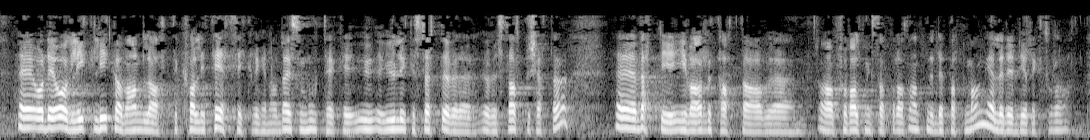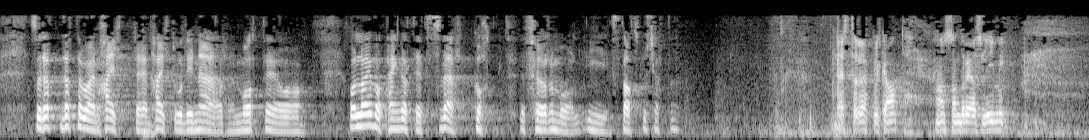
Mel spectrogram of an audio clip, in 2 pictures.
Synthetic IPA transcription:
ɔd̪ɛæɾoːɡliːliːkɑʋɑnd̪lɑɑt̪kʰʋɑlɪt̪ʰeːt̪sɪkɾɪŋənɑʋd̪æɪsɔmːuːt̪ʰːeːkəɾʉʉːliːkəst̪œt̪ːəøʋəɾøːʋəst̪ɑːt̪sbʉd̪ʃjɛt̪ːə | ʋæʈːɪɪʋɑːɾət̪ʰɑt̪ːɑʋ | ɑʋfɔɾʋɑlt̪nɪŋsɑpɑɾɑːt̪ɛnt̪n̩d̪ɛd̪ɛpɑɾʈ̪əmɑŋːɛlːəɖɛd̪ɪɾɛkt̪ʰʊɾɑːt̪ | sɔd̪ɛd̪ɛt̪ːəʋɑɾæɪnhæɪlt̪ɛnhæɪlt̪ʊɾɖɪnæːɾmoːt̪ʰəɔ | ɔlæɪʋɑpʰɛŋːət̪ʰɪlɛt̪sʋæːɾt̪ɡɔt̪føːɾəmoːlɪst̪ɑːt̪sbʉ̥ʃjɛt̪ʰːə | nɛ̰st̪əɾɛplɪkɑnt̪hɑnsɑnd̪ɾeːɑsliːmɪ

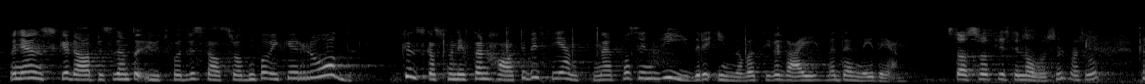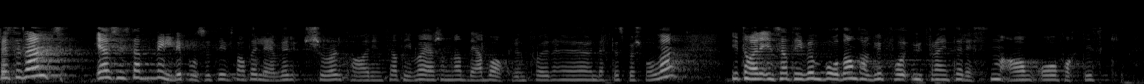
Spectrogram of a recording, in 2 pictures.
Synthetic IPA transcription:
mɛnjæɪœnskəɖɑpʰɾɛsɪd̪ɛnt̪ɔʔʉːt̪fɔɾd̪ɾəst̪ɑːt̪sɾoːd̪ən̩pɔʋɪlkəɾoːd̪ | kʰʉnskɑːpsmɪnɪst̪æɳəɦɑʈɪld̪ɪsːəjɛnt̪ənəpʰɔsɪnʋiːd̪əɾəʔɪnːʊʋɑt̪ʰiːʋəʋæɪmɛd̪ɛnːəɪd̪ḛːə̰n | st̪ɑːt̪sɾoːd̪̚kʰɾɪst̪ɪːnɔlbʉʂn̩ʋɑʂɡuː | pʰɾɛsɪd̪ɛnt̪jæɪsʏnsd̪ɛæɾʋɛld̪ɪpʰʊsɪt̪iːft̪ɑt̪ɛleːʋəɾʂøːlt̪ʰɑːɾɪnɪsɪɑt̪ʰiːʋəɔjæɪʂœnːəɾɑt̪̚d̪ɛæɾbɑːk̚ɡɾʉnfɔɾd̪ɛt̪ːəspœʂmoːlə | d̪ɪt̪ʰɑːɾɪnɪsɪɑt̪ʰiːʋəboːd̪əɑnt̪ʰɑːɡlɪfɔɾʔʉːt̪fɾɑɪnt̪əɾɛsn̩ɑʋɔfɑkt̪ɪsk

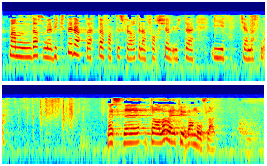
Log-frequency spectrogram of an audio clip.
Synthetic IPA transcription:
mɛnd̪ɛsɔmɛʋɪkt̪ɪd̪ɛːɑt̪̚d̪ɛt̪ːəfɑkt̪ɪskføːʁət̪ʰɪlɛnfɔʁʃɛlʉːt̪əiɪt̪ʰjeːnəst̪n̩ə̰ | nɛst̪ət̪ʰɑːləʁɛt̪ʰʉːɡɑnmuːʃlɑ̰ːɡ

